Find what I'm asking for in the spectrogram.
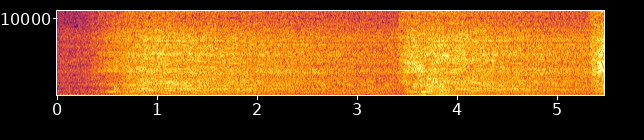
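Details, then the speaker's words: Chrysler 300 daily with stock exhaust, after fitting a cone air intake and PCV hose: catches cleanly, settles, then two smooth revs rising and falling evenly, no knocks or rattles; healthy start and rev. "Now this car is super quiet. Don't got no aftermarket exhaust or nothing like that. It's the daily, but we just doing a little bit to, you know, kick it up a"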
